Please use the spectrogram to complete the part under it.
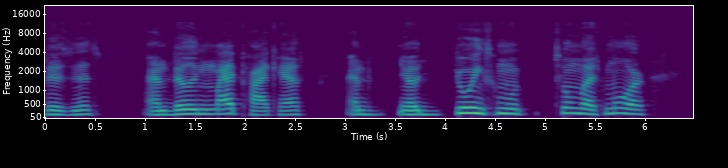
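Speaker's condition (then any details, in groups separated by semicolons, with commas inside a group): Cerebral palsy; born without heartbeat or breathing, revived, oxygen loss brain damage, diagnosed age one, physical only; physical challenges, mentally unaffected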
